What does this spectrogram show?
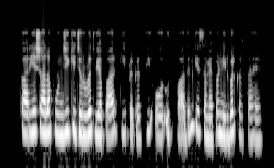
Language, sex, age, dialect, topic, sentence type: Hindi, female, 25-30, Hindustani Malvi Khadi Boli, banking, statement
